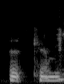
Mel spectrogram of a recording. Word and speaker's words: Karamazov: Karamazov.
